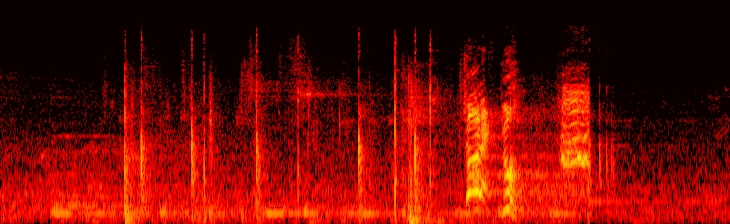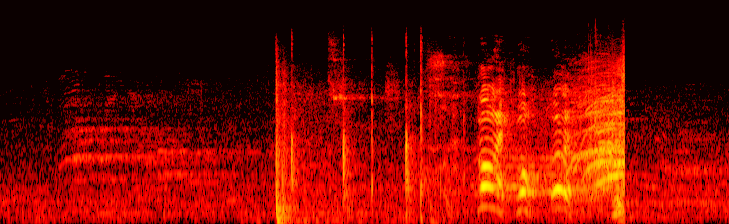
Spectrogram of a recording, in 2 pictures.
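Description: Table tennis ball clicking sharply off the bats and table during serve and rally. Between the hits there are two short bursts of voices, about halfway through and again near the end, as points end.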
